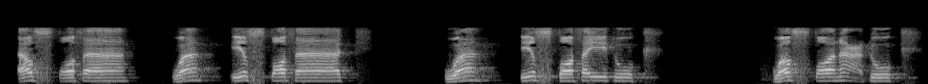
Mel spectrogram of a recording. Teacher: ذكر الصاد وهو حرف صفير مهموس مطبق مستعل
